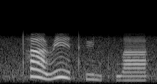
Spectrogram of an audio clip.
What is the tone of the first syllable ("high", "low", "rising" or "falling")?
falling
